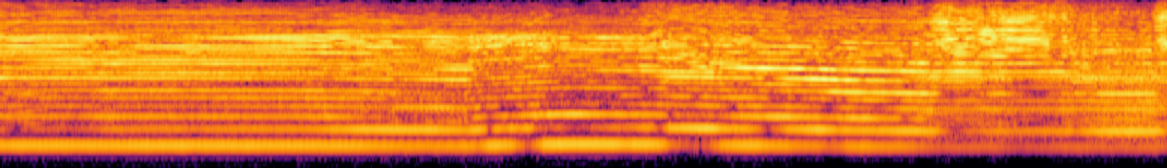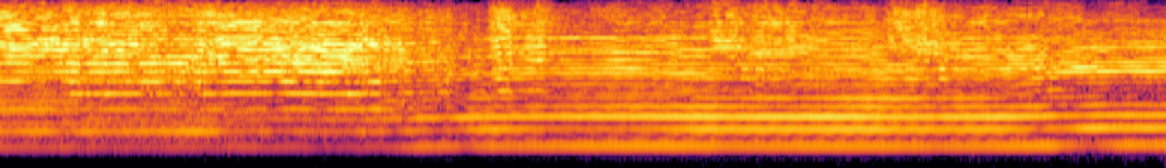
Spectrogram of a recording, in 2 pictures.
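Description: A router motor whines steadily, its pitch dipping as it cuts.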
